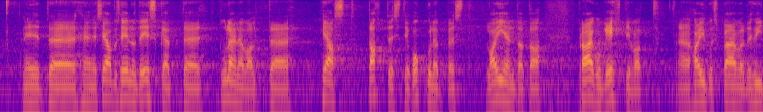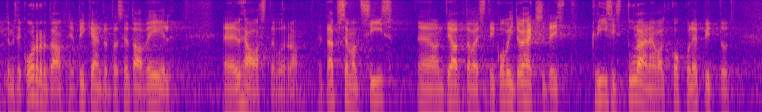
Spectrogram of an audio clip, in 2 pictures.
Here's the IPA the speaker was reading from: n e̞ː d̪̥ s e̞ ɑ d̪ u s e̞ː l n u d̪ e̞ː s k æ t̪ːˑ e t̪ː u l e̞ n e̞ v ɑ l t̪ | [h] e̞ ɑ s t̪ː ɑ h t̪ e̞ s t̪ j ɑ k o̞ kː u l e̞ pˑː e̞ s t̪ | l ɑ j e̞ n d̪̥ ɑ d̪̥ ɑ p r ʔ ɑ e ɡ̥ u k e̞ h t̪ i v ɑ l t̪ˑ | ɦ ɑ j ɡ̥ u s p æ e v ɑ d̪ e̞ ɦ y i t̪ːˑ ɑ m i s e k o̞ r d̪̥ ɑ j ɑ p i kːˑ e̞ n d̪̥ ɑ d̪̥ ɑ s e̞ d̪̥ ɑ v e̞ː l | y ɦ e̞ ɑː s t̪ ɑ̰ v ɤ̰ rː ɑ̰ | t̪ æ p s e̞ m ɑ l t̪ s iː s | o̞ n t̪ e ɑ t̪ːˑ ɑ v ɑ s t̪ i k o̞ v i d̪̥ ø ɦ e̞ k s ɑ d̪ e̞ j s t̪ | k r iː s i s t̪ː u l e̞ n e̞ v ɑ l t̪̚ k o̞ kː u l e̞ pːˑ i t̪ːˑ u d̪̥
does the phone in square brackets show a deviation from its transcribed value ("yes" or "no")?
no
